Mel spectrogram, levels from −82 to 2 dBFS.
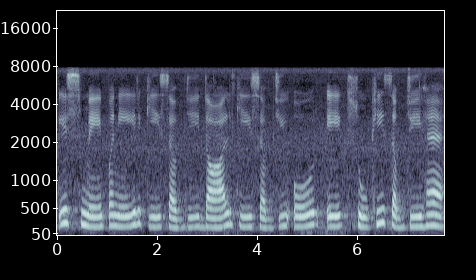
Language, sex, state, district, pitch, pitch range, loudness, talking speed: Hindi, male, Punjab, Fazilka, 180 Hz, 175-195 Hz, -16 LUFS, 95 wpm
